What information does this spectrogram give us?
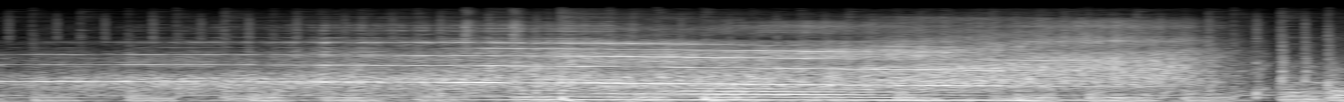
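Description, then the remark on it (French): An air ambulance plane's engines roar steadily and fairly loud, with a droning whine that slowly lowers in pitch as the aircraft passes and descends to land with priority clearance at Houston, fading near the end. “La tour de contrôle accepte de faire atterrir l'avion sanitaire en priorité.”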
